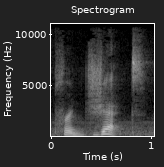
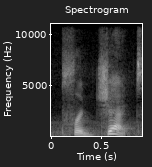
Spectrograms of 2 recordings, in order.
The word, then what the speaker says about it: project: in today's actual talk we learned the verb form of project so it's project project okay it means to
